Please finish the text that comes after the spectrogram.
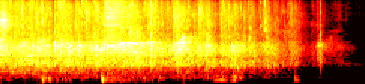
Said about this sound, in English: Give him a round of applause. This guy's great, right?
